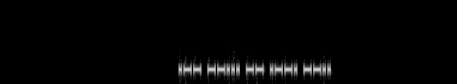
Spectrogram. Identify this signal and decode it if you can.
Morse code, heard as a keyed tone, about 50 wpm, 700 Hz. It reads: W7MPZ
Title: USA Call Signs - 5 Characters - 50wpm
